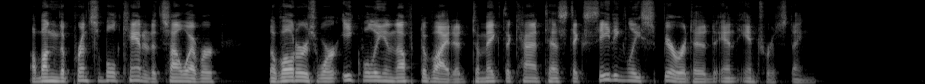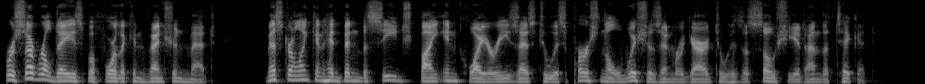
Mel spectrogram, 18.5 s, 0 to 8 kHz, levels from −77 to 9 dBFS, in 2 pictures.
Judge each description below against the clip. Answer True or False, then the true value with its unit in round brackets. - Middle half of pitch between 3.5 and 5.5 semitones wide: True (4.4 semitones)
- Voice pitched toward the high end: False (120 Hz)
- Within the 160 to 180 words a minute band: False (150 wpm)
